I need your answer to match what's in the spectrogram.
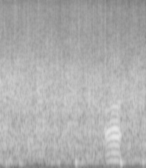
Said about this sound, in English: So give him a big round of applause real quick.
